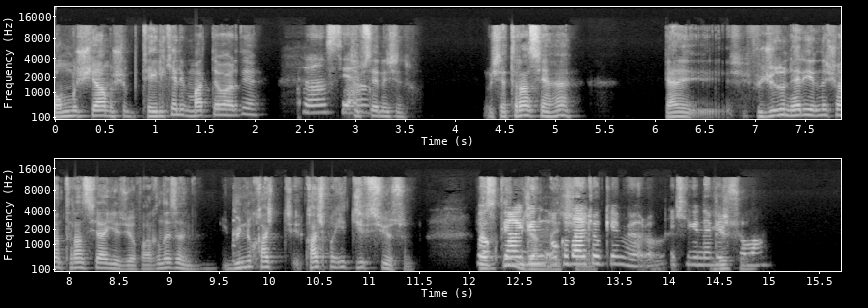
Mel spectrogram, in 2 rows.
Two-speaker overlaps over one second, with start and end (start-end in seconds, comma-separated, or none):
12.1-13.3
